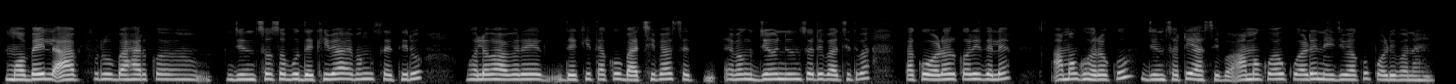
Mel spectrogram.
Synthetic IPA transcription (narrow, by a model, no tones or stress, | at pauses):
mobajlapʰɾubaɦaɾkɔd͡ʒinsɔsɔbʱud̪ekʰibaebɔŋset̪ʰiɾu | bʱɔlɔbʱabɔɾed̪ekʰit̪akubat͡ʃʰibaseebɔŋd͡ʒeũd͡ʒinsɔɾibat͡ʃʰit̪ʰiba | t̪akuɔɽɔɾkɔɾid̪ele | a̰mɔɡʱɔɾɔkud͡ʒinsɔʈiasibɔʔamɔkuawkuaɽenejd͡ʒibakupɔɽibɔnaɦĩ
